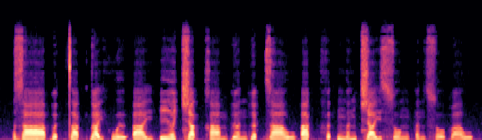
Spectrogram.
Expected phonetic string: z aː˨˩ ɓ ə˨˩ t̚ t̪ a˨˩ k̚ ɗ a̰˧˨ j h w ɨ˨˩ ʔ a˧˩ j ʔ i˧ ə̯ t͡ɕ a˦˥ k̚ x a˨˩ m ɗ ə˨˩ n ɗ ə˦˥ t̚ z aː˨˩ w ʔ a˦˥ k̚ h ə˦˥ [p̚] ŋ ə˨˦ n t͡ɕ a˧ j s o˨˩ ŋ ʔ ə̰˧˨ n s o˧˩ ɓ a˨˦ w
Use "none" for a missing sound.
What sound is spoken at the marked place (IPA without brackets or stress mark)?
t̚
